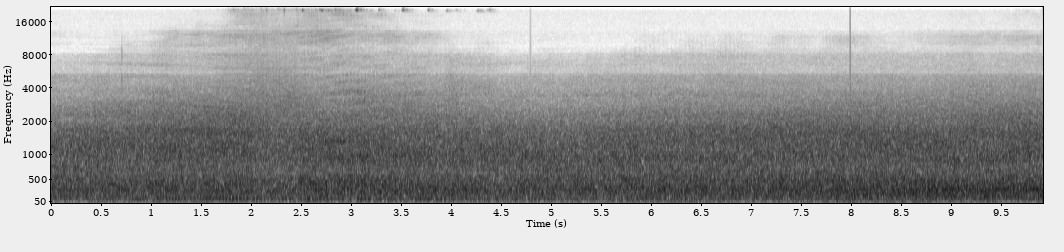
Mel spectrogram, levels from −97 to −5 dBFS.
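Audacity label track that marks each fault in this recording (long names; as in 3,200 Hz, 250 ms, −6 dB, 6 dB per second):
2.020000	2.490000	clipping −20 dBFS
4.800000	4.810000	drop-out 5.4 ms
8.000000	8.000000	click −10 dBFS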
